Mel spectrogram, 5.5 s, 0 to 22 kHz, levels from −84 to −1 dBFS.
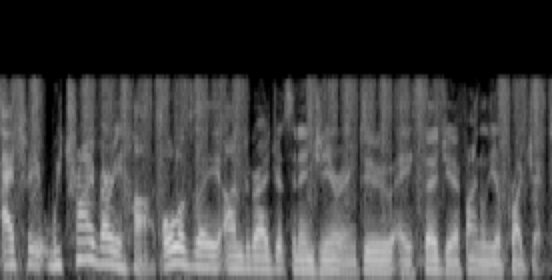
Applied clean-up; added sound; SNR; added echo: none; Domestic sounds, home sounds; 16 dB; none.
